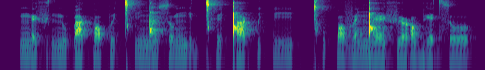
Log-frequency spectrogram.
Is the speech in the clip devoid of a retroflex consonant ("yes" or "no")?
no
